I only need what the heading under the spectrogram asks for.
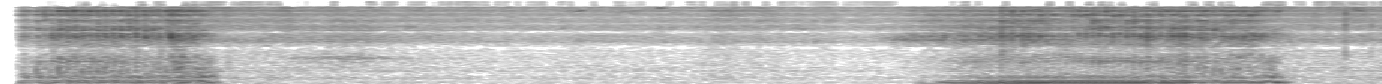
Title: More snoring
